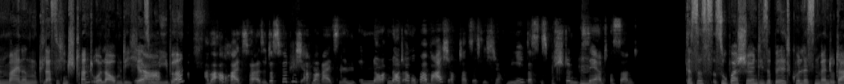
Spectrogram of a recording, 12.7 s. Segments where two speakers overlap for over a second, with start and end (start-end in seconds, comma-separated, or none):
none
